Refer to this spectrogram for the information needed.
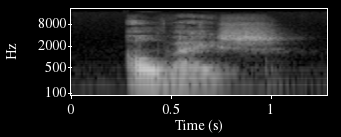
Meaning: perfectly wise
- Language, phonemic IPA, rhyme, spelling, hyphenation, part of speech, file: Dutch, /ɑlˈʋɛi̯s/, -ɛi̯s, alwijs, al‧wijs, adjective, Nl-alwijs.ogg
